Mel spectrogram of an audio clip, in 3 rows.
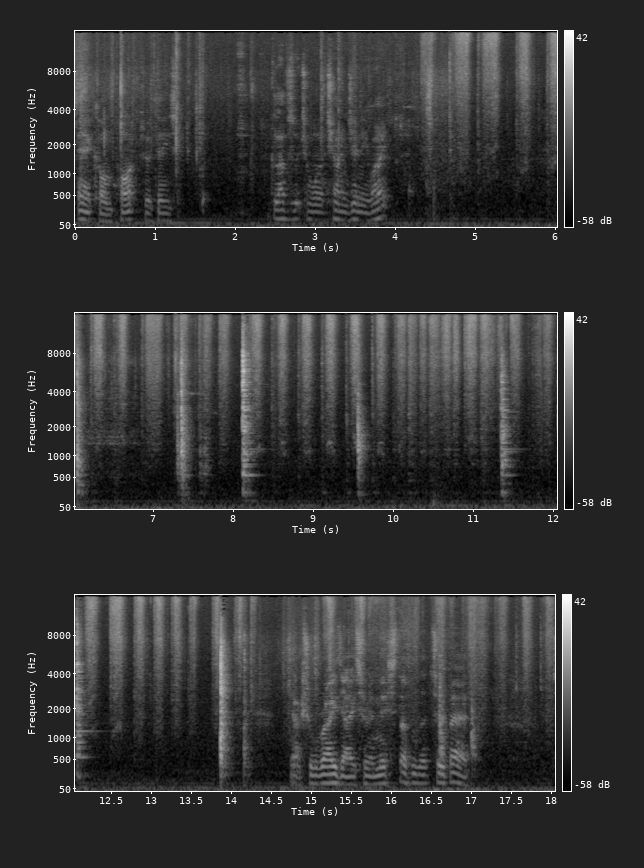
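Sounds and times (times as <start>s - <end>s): hand brushing radiator fins: 4.4s - 14.2s, 14.8s - 18.0s.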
